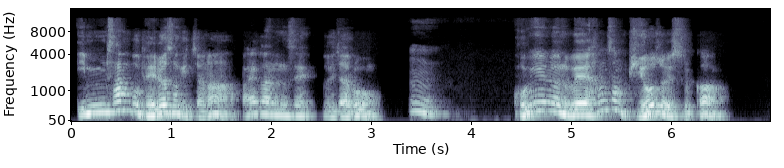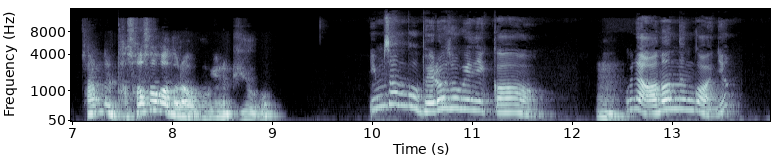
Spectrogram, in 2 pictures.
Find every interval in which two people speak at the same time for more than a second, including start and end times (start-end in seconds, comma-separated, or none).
none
